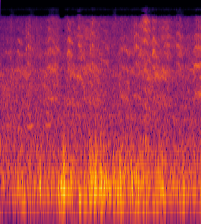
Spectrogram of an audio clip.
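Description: People chatter at a distance outdoors.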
